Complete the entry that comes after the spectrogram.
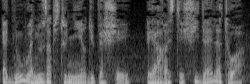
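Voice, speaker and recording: Very deep-voiced, earnest devout schoolboy son, played by a man. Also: big pitch swings. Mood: reverent, solemn. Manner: earnest, reverent, measured. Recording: noticeable background noise.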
